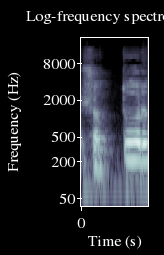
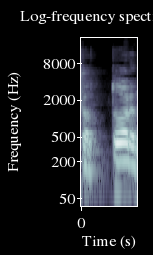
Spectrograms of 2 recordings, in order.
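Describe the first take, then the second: First: The last syllable has an 'oo' vowel. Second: The last syllable has an 'o' vowel. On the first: The speaker calls it wrong. "ഷൊത്തൂർ എന്ന് പറഞ്ഞ പോലെ നമുക്ക് കേൾക്കാൻ പറ്റും" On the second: The speaker calls it right. "പക്ഷേ ഷൊത്തോർ എന്നാണ്"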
